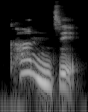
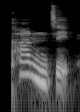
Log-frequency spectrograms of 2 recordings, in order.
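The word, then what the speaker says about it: 漢字: 카은지 발음을 하면 칸지 입이 옆으로 이렇게 벌어질 거예요. 이 소리 내는 것처럼 벌어질 거예요. 그쵸? 칸지.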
